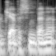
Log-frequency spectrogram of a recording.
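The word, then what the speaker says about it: Jewison Bennette: got the likes of Jefferson Bennett on the bench, or Jefferson Bennett, I think is how you actually say his name, which I've worked out, Michael.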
